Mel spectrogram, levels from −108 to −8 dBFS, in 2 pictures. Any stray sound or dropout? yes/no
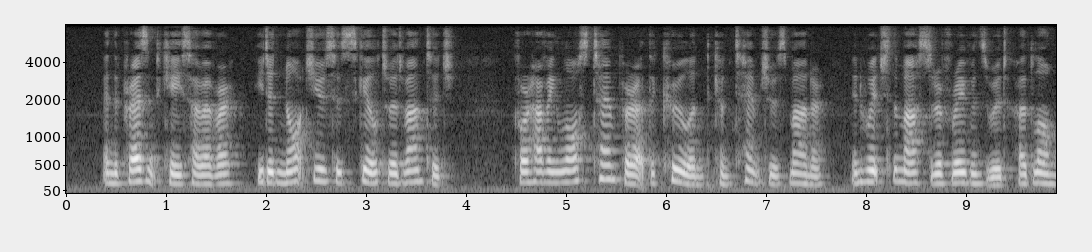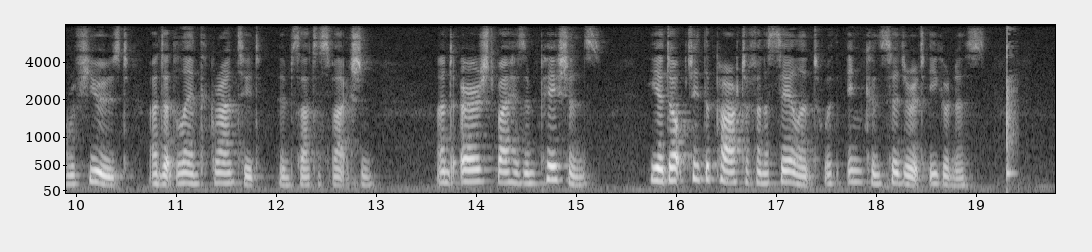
yes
